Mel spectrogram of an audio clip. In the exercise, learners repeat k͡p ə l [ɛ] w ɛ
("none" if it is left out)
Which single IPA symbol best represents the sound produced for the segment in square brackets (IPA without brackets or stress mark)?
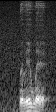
e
